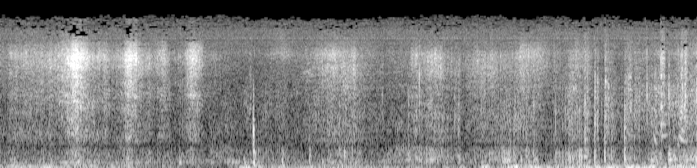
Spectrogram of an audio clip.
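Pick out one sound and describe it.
Wind rumbles against a microphone outdoors.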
